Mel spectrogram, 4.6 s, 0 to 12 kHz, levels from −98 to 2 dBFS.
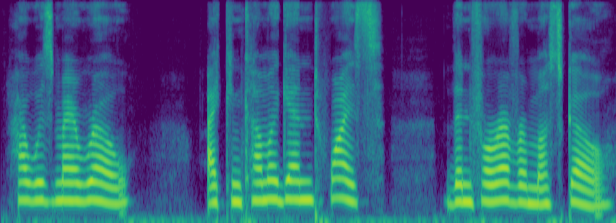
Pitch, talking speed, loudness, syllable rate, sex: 230 Hz, 180 wpm, -17 LUFS, 4.7 syllables/s, female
